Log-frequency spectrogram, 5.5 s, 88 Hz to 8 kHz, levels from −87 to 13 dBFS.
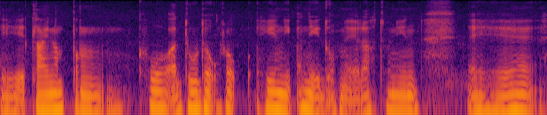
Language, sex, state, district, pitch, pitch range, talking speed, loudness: Mizo, male, Mizoram, Aizawl, 100 Hz, 95-110 Hz, 195 wpm, -20 LUFS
